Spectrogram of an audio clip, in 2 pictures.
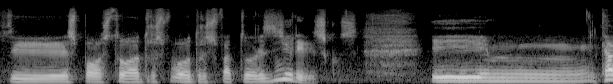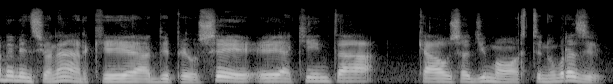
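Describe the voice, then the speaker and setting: A man from Italy, a company president appearing as an interview guest, discusses business in an Italian accent with a hesitant, halting manner, repeatedly searching for words. His voice is a little high with a darkish tone, and the recording is dry.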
